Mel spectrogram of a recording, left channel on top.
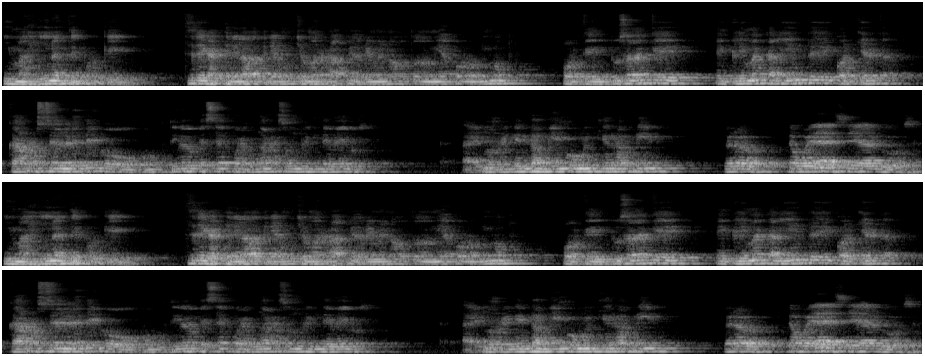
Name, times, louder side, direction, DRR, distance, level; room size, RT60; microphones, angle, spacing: voice 1, 0.0-1.3 1.8-5.1 5.6-6.8 7.1-8.9 9.3-12.8 14.0-15.8, equal, 35° left, -3 dB, 0.6 m, -24 dB
voice 2, 13.8-14.4 16.4-18.3, left 1 dB, 10° right, -8 dB, 1.3 m, -25 dB
3.9 x 2.8 x 3.0 m, 1.1 s
head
